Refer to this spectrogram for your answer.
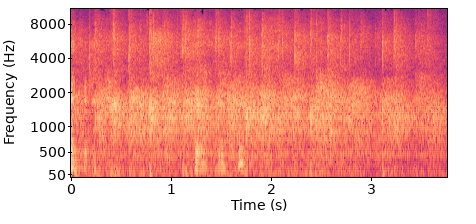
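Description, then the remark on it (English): An audience claps for Jesus Christ during a sermon in a dense, sustained burst of applause that holds steady throughout, with scattered voices calling out underneath the clapping. “You should clap for Jesus Christ.”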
